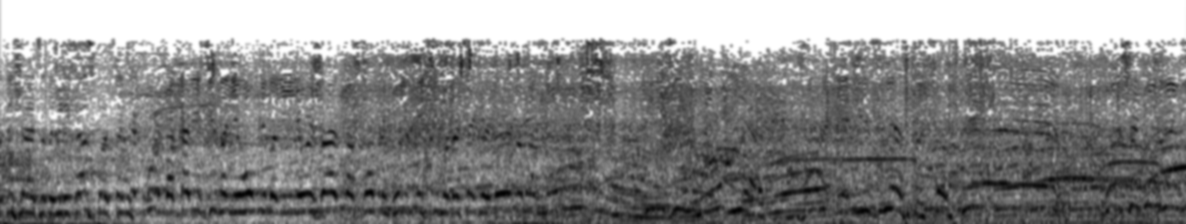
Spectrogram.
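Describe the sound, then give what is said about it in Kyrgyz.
Cars drift at a bikers' festival. Loud, unbroken engine roar, with revs swinging up and down and tires squealing, sits under the steady chatter of a crowd. “Байкер досторун майрамы менен куттуктап, авто сүйүүчүлөрү дрифт өнөрүн көрсөтөт.”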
